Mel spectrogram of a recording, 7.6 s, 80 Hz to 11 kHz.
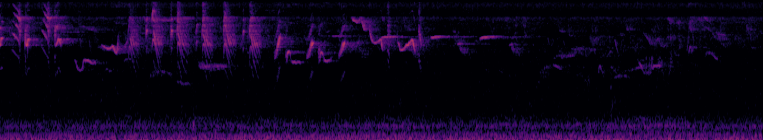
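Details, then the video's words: Icterine warbler singing in a garden at Pieterburen, 17 May 2022, a mimic whose song imitates Eurasian oystercatcher; rapid varied phrases of high squeaky chirps, short whistled slurs and scratchy notes in quick succession, with steady low rumble beneath. "Icterine Warbler song includes Oystercatcher mimicry"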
